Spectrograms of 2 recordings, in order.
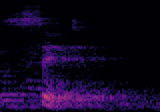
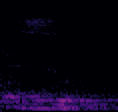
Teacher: I am trying to form a narrow gap between my tongue and the teeth ridge and trying to release the air out. · First is voiceless, second is voiced. Examples are initial sound in the word sit and initial sound in the word zoo.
